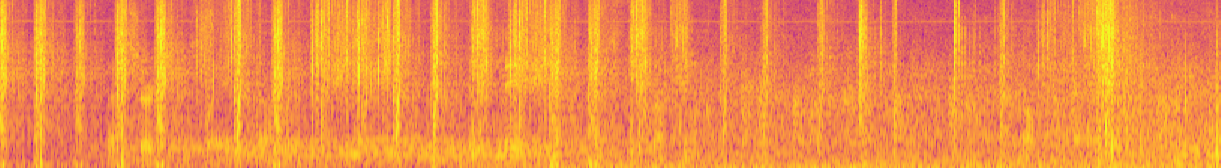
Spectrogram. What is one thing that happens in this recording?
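Footsteps thud along in quick succession.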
